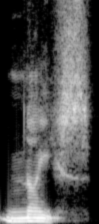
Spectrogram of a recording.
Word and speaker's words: gneiss: It's actually, that color is Louisian gneiss. Gneiss spelt with a G, which is probably the oldest rock on the planet.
